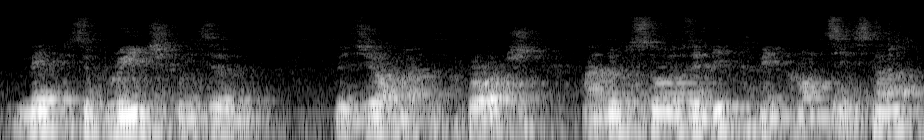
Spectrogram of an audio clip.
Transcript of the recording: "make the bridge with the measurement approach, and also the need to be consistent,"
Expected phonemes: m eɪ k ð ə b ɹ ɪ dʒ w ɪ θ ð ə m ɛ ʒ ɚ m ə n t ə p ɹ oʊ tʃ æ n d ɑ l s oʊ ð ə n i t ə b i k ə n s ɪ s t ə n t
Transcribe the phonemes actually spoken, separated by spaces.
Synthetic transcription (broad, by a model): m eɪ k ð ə b ɹ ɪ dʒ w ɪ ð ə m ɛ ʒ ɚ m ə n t ə p ɹ oʊ tʃ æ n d ɑ l s oʊ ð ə l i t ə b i k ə n s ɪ s t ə n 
